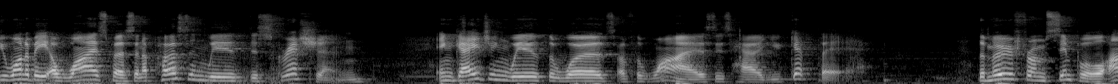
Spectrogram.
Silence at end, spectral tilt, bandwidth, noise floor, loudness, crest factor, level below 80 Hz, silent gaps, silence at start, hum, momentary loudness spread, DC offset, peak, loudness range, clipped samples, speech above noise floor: 0 s; -4 dB/octave; 13 kHz; -56 dBFS; -23 LUFS; 20 dB; -50 dBFS; none; 0 s; none; 13 LU; under 0.1%; -4 dBFS; 6 LU; under 0.1%; 33 dB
